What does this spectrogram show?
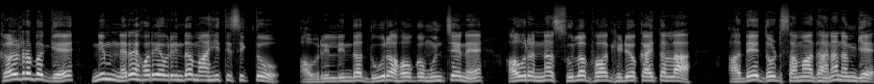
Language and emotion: Kannada, happy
